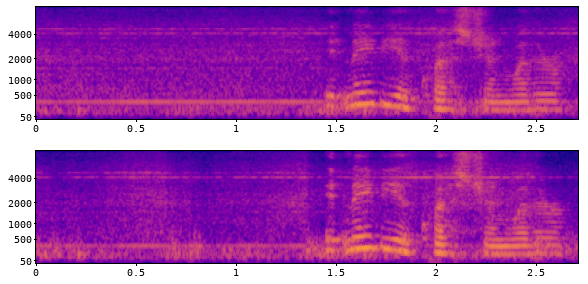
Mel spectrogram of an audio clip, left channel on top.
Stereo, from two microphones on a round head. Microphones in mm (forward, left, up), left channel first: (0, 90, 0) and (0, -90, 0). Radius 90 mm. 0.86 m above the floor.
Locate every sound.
1.4 s a woman speaking: 30° right (ahead or behind), 0.8 m; by 2.6 s 15° left (ahead or behind), 1.1 m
